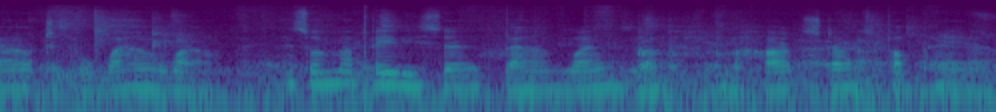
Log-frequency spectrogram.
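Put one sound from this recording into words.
Playing cards tap and slide on a soft mat.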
